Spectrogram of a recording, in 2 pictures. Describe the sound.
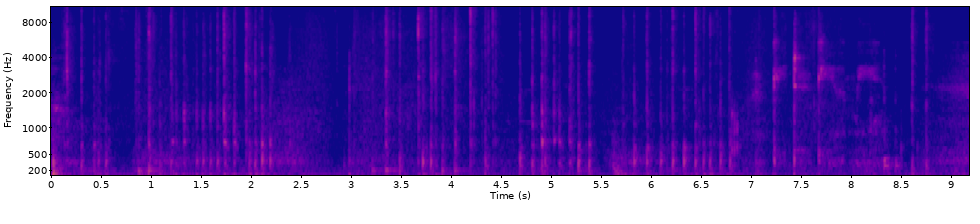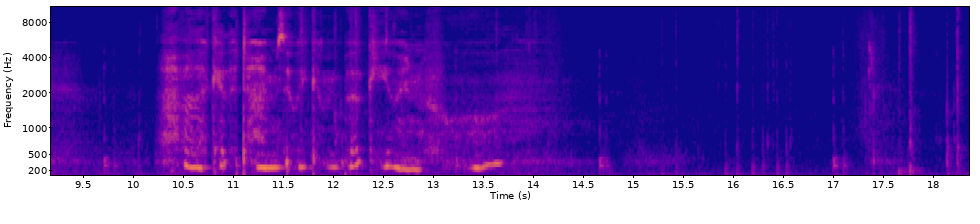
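Soft, rapid clicking of keys on a computer keyboard, steady, with a quiet whispering voice over it and a denser burst of typing partway through, during an ASMR role-play of checking a guest in at a luxury hotel.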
